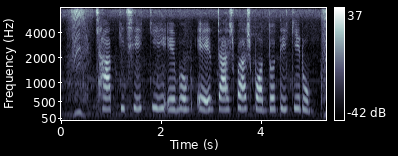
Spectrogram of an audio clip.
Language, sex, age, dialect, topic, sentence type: Bengali, female, <18, Rajbangshi, agriculture, question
